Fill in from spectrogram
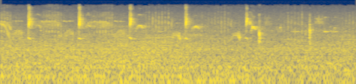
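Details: Starling mimicking other birds: high thin whistles and sharp clicking notes repeat about every second, with some short buzzy phrases, over a steady low rumble of background noise.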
